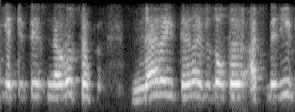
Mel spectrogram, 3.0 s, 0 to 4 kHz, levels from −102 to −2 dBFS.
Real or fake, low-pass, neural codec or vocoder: fake; 3.6 kHz; codec, 16 kHz, 1.1 kbps, Voila-Tokenizer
